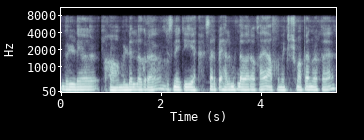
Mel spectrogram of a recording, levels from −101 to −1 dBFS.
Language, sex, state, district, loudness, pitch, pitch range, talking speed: Hindi, male, Haryana, Jhajjar, -14 LUFS, 110 Hz, 105-110 Hz, 205 wpm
